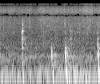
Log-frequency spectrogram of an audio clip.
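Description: Garlic frying in a pan for a salmon and vegetable lunch, heard as a soft steady sizzle with three or four brief scraping stir strokes spaced through it, close and fairly quiet.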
